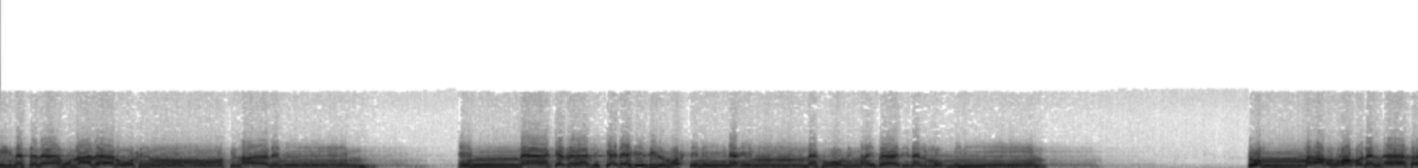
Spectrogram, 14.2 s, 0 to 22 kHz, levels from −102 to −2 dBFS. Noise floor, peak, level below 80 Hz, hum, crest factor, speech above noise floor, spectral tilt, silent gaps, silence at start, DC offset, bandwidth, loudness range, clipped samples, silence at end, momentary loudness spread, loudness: -63 dBFS; -2 dBFS; -66 dBFS; none; 16 dB; 48 dB; -8 dB/octave; none; 0 s; under 0.1%; 9.6 kHz; 5 LU; under 0.1%; 0 s; 6 LU; -16 LUFS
